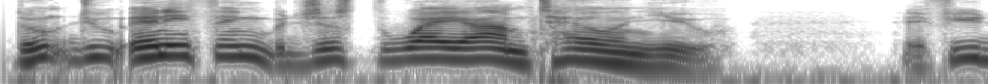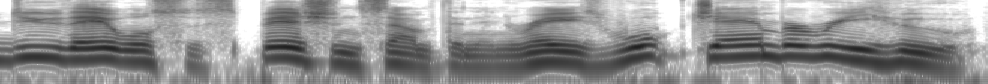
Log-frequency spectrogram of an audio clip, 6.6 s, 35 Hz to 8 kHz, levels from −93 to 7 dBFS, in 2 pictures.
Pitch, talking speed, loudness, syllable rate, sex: 155 Hz, 200 wpm, -17 LUFS, 5.6 syllables/s, male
